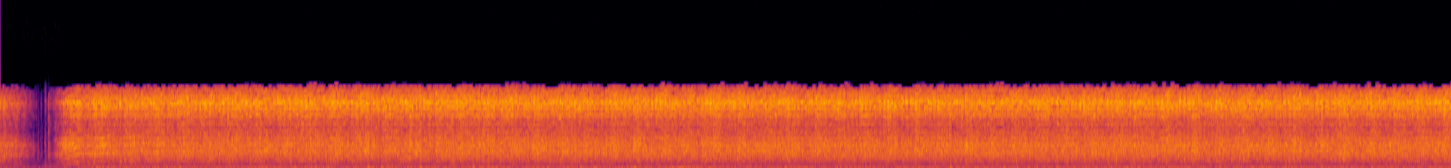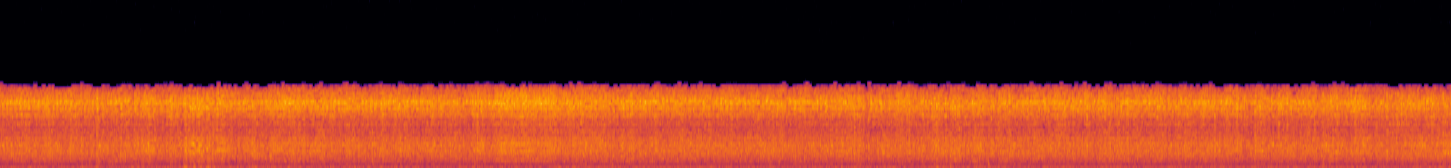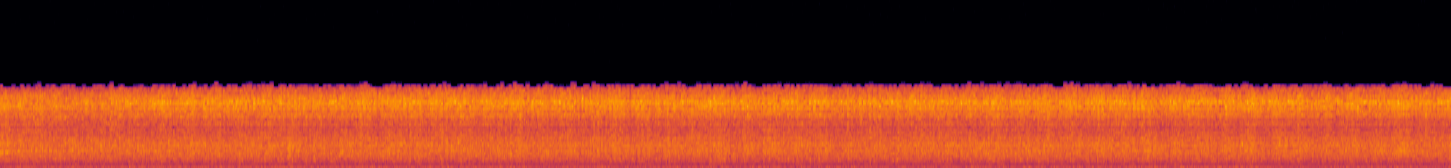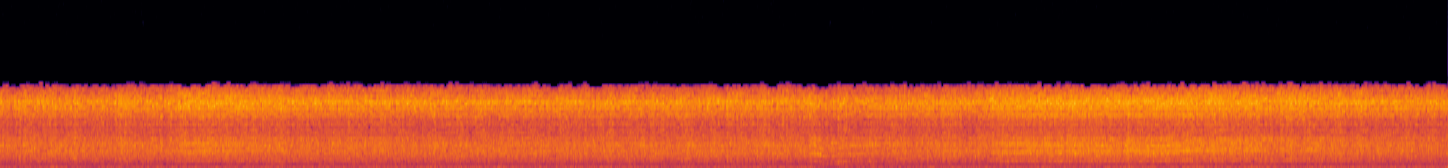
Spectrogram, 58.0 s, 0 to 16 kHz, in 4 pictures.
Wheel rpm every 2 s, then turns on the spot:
140, 230, 230, 230, 230, 230, 240, 230, 230, 230, 230, 240, 230, 230, 230, 230, 240, 230, 230, 230, 230, 230, 230, 230, 230, 220, 210, 220, 230.
none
